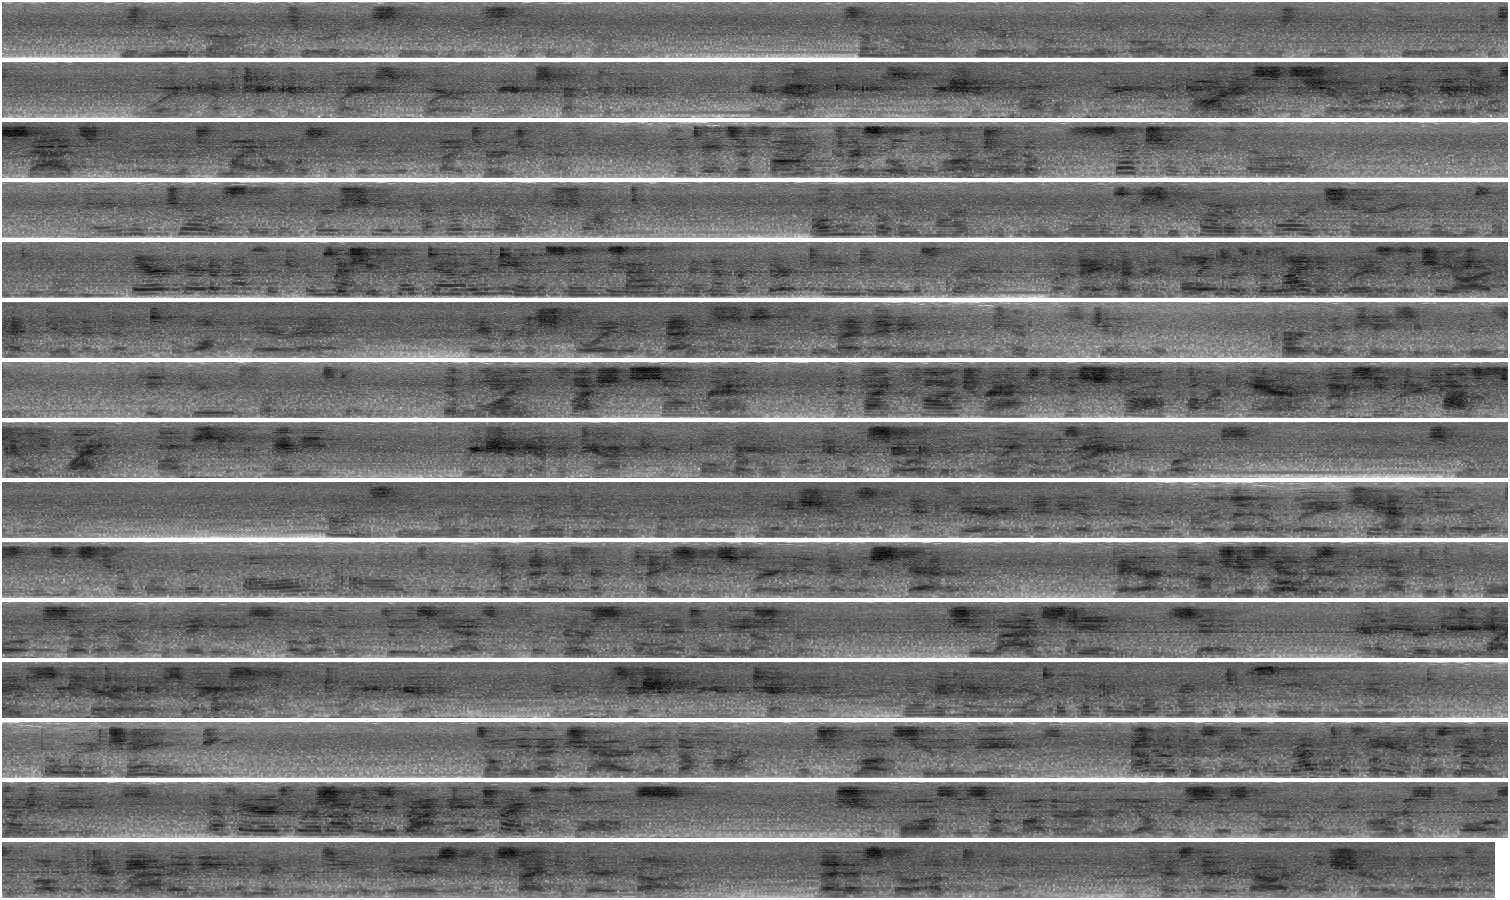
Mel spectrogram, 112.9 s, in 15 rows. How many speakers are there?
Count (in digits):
9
